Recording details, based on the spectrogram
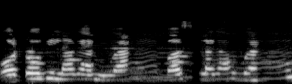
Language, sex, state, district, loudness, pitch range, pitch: Hindi, female, Bihar, Vaishali, -16 LUFS, 230-265 Hz, 250 Hz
